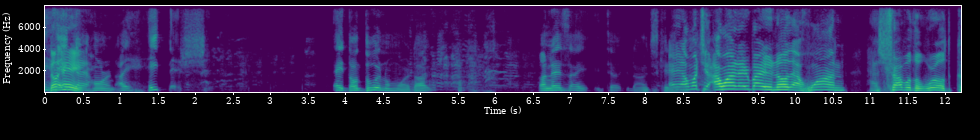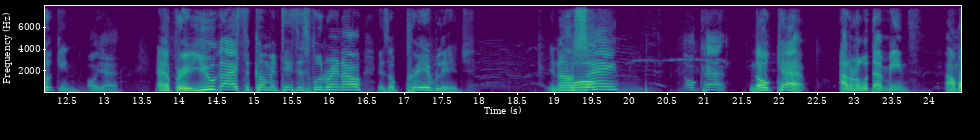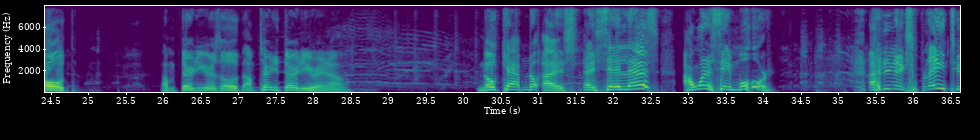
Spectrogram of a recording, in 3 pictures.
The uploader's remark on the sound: A wild ass crowd. The boys do current events with the crowd, we take suggestion topics from the crowd, an audience member gets stage time, we had a "stage dive" at a point.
